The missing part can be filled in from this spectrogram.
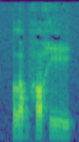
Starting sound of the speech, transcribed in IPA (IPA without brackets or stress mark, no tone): l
